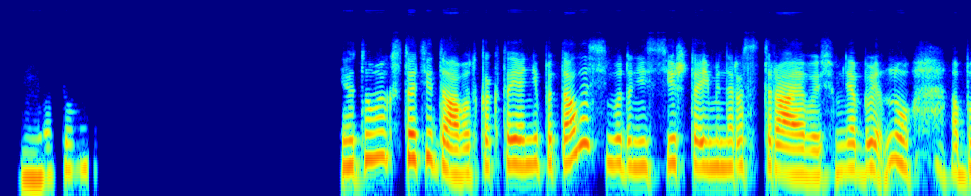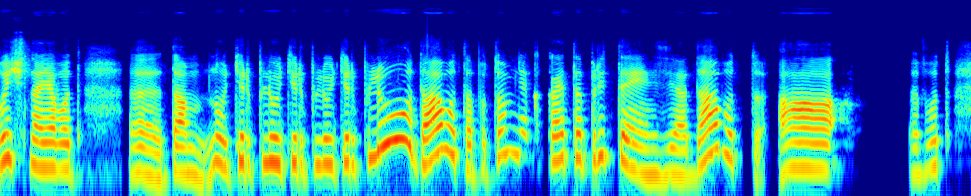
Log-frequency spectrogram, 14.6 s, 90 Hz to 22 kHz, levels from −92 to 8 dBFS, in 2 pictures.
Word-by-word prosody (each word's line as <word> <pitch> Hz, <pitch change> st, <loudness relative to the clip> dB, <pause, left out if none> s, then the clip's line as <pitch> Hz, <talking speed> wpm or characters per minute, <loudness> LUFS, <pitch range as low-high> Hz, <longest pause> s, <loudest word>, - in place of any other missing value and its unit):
Нету. 170 Hz, +6 st, -9 dB, 2.0 s
Я 215 Hz, +1 st, -1 dB
думаю, 260 Hz, +4 st, -2 dB
кстати, 260 Hz, 0 st, 0 dB
да, 185 Hz, -7 st, +4 dB
вот 175 Hz, -1 st, -5 dB
как-то 210 Hz, +2 st, -5 dB
я 220 Hz, -, +3 dB
не 225 Hz, +1 st, -3 dB
пыталась 235 Hz, -, -1 dB
ему 225 Hz, 0 st, -3 dB
донести, 210 Hz, 0 st, -5 dB
что 220 Hz, -1 st, -5 dB
именно 205 Hz, 0 st, -2 dB
расстраиваюсь, 175 Hz, -6 st, +1 dB
у -, -, -10 dB
меня 195 Hz, +1 st, -3 dB
бы 195 Hz, +1 st, -2 dB
Ну, 225 Hz, -3 st, -3 dB, 0.3 s
обычно 220 Hz, +6 st, -1 dB
я 205 Hz, -1 st, +3 dB
вот, 195 Hz, 0 st, -2 dB, 0.3 s
э, 170 Hz, -4 st, -3 dB
там, 175 Hz, -1 st, 0 dB
ну, 225 Hz, +1 st, -1 dB
терплю, 235 Hz, +2 st, 0 dB
терплю, 225 Hz, 0 st, -3 dB
терплю, 280 Hz, -, +5 dB
да 300 Hz, +2 st, +6 dB
вот, 300 Hz, -10 st, -1 dB
а 190 Hz, -, -1 dB
потом 270 Hz, +11 st, -5 dB
у -, -, -10 dB
меня 265 Hz, -3 st, -6 dB
какая-то 255 Hz, +1 st, -1 dB
претензия, 185 Hz, -11 st, -2 dB
да 265 Hz, -, +3 dB
вот. 260 Hz, -4 st, -5 dB, 0.3 s
А, 200 Hz, -1 st, +5 dB, 0.5 s
вот, 195 Hz, +5 st, -9 dB
210 Hz, 165 wpm, -19 LUFS, 190-240 Hz, 2.0 s, да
